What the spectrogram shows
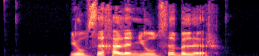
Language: Bashkir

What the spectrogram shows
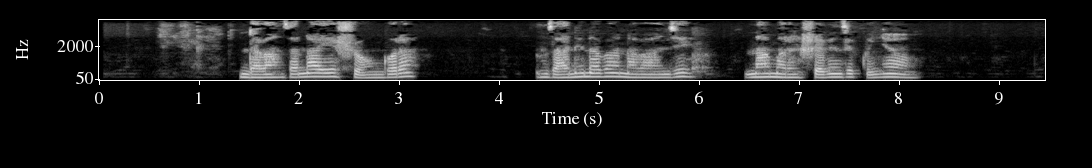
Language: Chiga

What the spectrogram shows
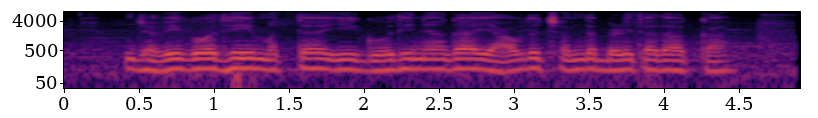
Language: Kannada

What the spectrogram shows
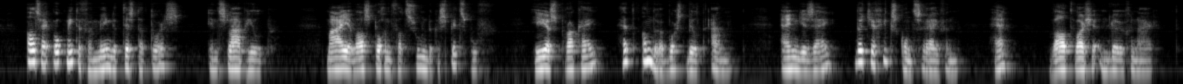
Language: Dutch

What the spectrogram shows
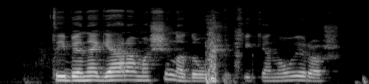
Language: Lithuanian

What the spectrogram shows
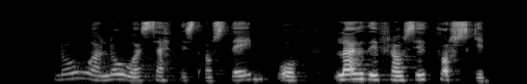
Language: Icelandic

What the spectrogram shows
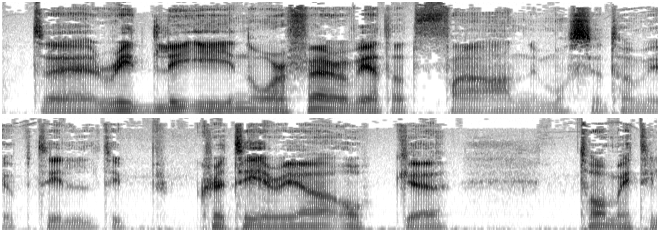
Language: Swedish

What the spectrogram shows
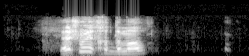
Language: Kabyle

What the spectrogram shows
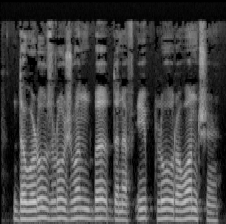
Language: Pashto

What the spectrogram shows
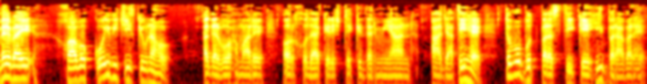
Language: Urdu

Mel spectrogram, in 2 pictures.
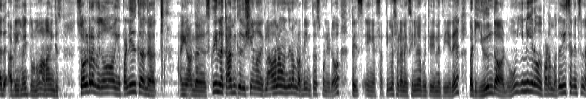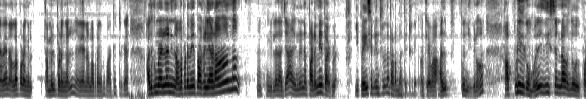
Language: Tamil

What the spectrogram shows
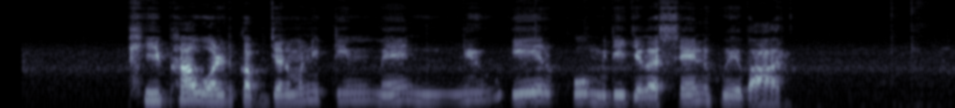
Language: Hindi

